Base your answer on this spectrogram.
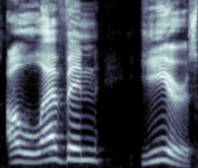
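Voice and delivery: "Eleven years" dragged out slowly, each word leaned on; slow emphasis. Real, not acted. Hammering the eleven-year delay with slow emphasis.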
